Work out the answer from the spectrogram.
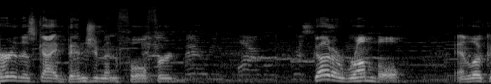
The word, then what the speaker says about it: Fulford: of this guy Benjamin fulford go to rumble and look up Benjamin full I think his name is actually pronounced full Ford he pronounces full Ford f u l f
